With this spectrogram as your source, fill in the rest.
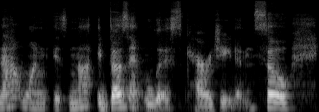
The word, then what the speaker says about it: carrageenan: And that ingredient that I mentioned earlier that I just learned about over the last week was carrageenan. Am I pronouncing that correctly?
